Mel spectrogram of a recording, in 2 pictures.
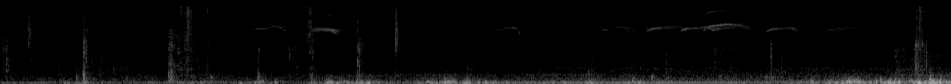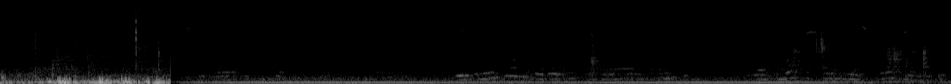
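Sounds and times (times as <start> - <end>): footsteps on stone: 0.0 - 11.2, 16.9 - 19.0
small birds chirping: 0.0 - 19.0
low rumble: 3.4 - 11.2.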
